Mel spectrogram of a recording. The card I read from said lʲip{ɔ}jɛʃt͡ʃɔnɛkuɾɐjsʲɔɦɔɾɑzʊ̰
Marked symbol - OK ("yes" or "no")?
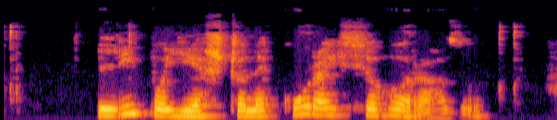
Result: yes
